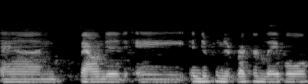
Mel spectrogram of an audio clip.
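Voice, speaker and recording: The speaker is a man with an unremarkable speaking voice. He talks at medium pitch and a moderate pace. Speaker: radio host. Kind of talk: personal bio talk.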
